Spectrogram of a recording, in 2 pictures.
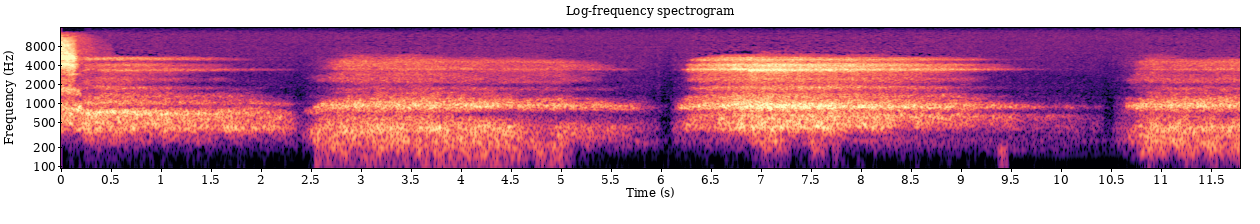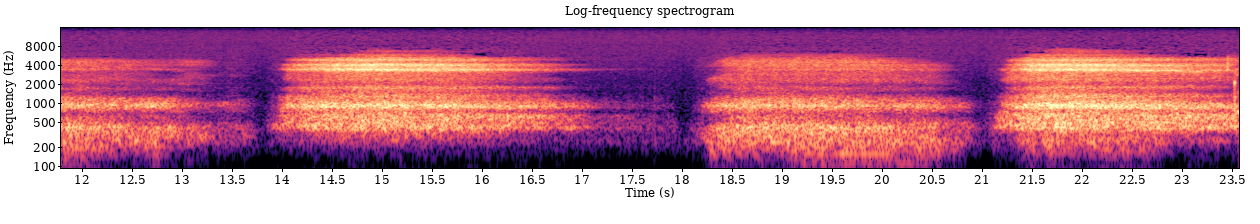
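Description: Slow, deliberate meditation breathing: seven long, airy breaths in a steady rhythm, each lasting a few seconds with short pauses between, close and clear without any talking.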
